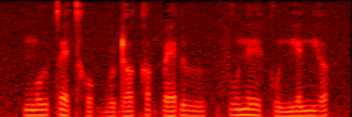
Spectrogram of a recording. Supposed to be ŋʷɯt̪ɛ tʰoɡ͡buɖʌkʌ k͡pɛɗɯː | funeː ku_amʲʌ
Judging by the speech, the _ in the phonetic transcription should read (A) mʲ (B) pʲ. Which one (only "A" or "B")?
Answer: A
